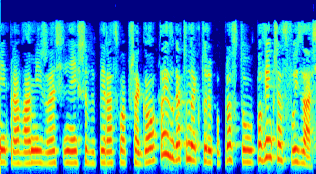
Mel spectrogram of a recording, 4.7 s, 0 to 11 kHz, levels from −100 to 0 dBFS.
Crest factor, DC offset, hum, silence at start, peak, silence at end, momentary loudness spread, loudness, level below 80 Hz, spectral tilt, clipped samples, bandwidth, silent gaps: 18 dB; under 0.1%; none; 0 s; 0 dBFS; 0 s; 4 LU; -19 LUFS; -80 dBFS; -4 dB/octave; under 0.1%; 7.6 kHz; none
